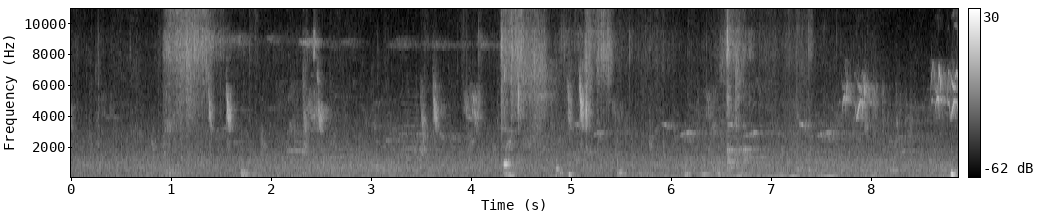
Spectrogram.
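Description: Small birds chirping now and then, with a cluster of quick chirps near the end, over scattered clicks and short rustles.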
